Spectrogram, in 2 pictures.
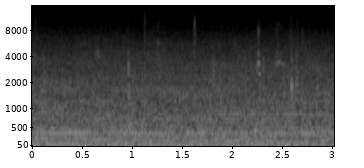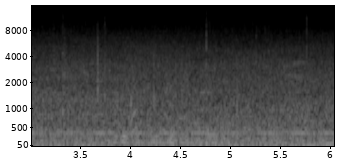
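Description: Cars driving slowly past on a road, a steady wash of traffic noise with a low engine hum that grows a little stronger after about four seconds.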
